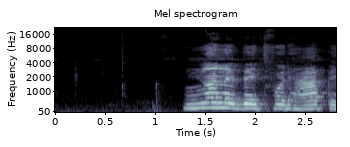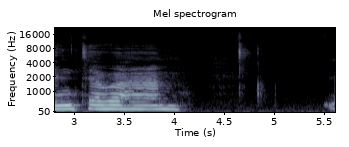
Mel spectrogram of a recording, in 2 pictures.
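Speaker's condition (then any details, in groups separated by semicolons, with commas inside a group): Cerebral palsy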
